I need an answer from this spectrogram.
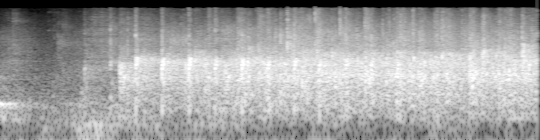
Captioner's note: audience clapping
